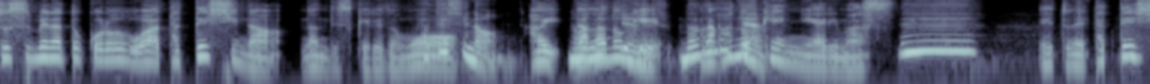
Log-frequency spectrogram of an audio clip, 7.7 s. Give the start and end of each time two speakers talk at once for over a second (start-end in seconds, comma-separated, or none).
3.8-5.2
